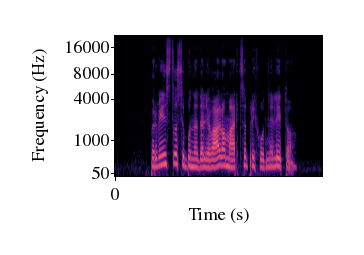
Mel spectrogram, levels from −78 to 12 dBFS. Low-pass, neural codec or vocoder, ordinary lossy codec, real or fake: none; vocoder, 44.1 kHz, 128 mel bands, Pupu-Vocoder; none; fake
